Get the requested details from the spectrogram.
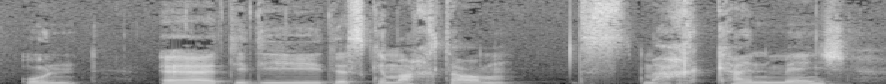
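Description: At a fairly slow pace, a man talks with a medium pitch. His pitch variation is ordinary. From Afghanistan. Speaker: activist. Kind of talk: interview. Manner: halting, many fillers.

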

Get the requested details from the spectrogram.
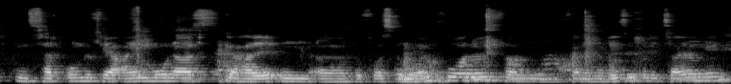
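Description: A man's fairly high voice, fairly slow and fairly even in intonation, amid noticeable background noise and audible room echo. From northern Germany (Wendland, Lower Saxony). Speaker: anti-nuclear activist. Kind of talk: public talk.

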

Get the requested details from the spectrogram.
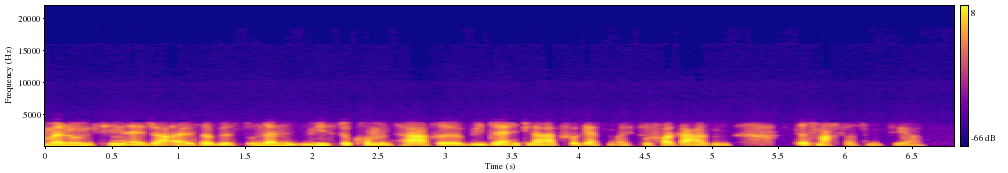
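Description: A woman talks at a fairly quick pace in an ordinary speaking voice. Her pitch sits fairly low, with fairly even intonation. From Stuttgart, Germany. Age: 30s. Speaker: activist. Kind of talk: interview.

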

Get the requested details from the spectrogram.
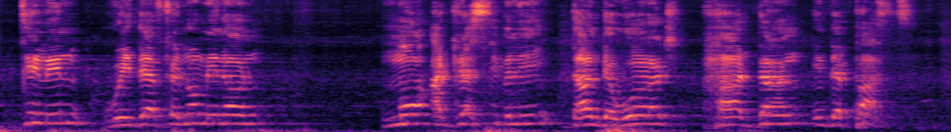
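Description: Here a man talks with a high pitch at a fairly slow pace. Audible room echo and noticeable background noise surround him. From Ghana. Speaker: activist speaker. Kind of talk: rally speech.

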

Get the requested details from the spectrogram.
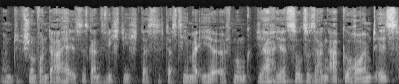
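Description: A man speaks with fairly even intonation while noticeable background noise carries on. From Germany. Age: 70s. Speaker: local party politician. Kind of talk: interview. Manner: hesitant with fillers.

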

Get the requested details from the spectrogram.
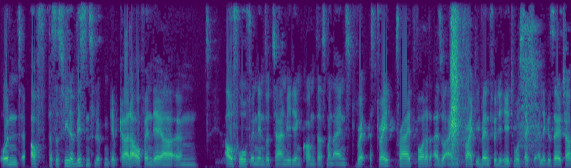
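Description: Moderate pace from a man with a dark, mellow tone, fairly low pitch and fairly even intonation. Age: 20s. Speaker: student. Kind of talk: interview.

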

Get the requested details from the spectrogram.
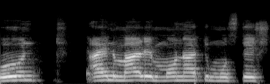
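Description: A man speaks at a very slow pace. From Mozambique. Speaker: former contract worker. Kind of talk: interview testimony. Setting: video call. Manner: halting, with fillers.

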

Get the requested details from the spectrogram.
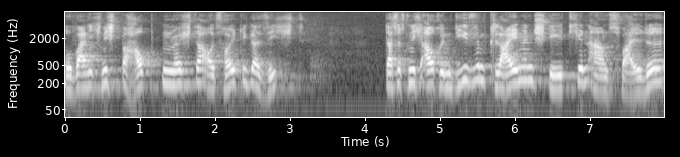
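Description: A man's high-pitched voice with lively intonation at a very slow pace. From Pommern, Germany. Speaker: Holocaust survivor. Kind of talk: public talk.

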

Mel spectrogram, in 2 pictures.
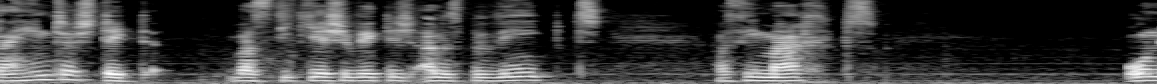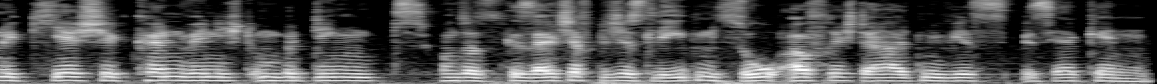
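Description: Somewhat breathy and monotone, with flat intonation, a man speaks at medium pitch and a moderate pace. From Hesse, Germany. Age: 20s. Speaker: church council member. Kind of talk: interview.

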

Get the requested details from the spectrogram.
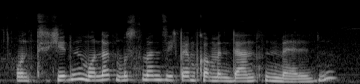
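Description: At a moderate pace, a woman talks in a fairly low pitch with ordinary pitch variation. Noticeable background noise runs underneath. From Lithuania and Tajikistan. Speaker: Holocaust survivor. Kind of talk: testimony. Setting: press conference.

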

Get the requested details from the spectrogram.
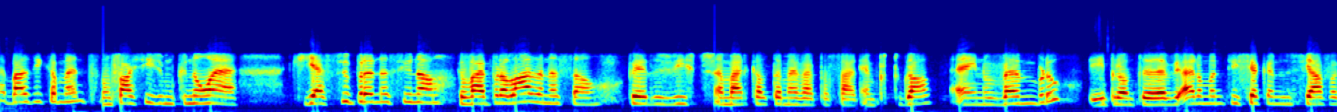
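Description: A woman with a normal speaking voice talks at a moderate pace in a fairly high pitch, her pitch varying in an ordinary way while her loudness swings widely. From Azores, São Miguel. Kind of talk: interview.

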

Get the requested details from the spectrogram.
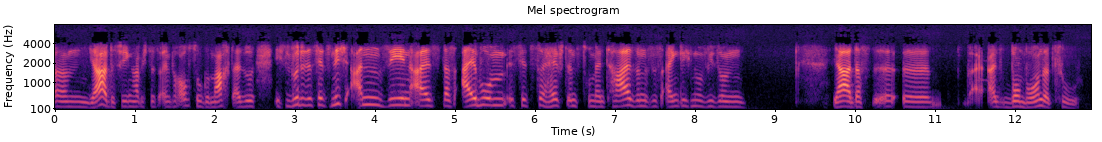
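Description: A woman's normal speaking voice at a medium pitch, with a moderate pace, ordinary pitch variation and big swings in loudness. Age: 30s. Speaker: rapper and music producer. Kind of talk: interview.

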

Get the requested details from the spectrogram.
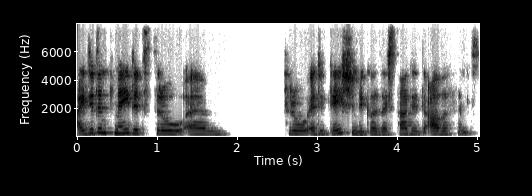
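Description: A woman speaks at a moderate pace in a fairly high pitch. Her voice is somewhat breathy, with ordinary pitch variation. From Western Sahara refugee camps. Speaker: journalist and community radio volunteer. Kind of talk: interview. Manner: halting, with repetitions.

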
